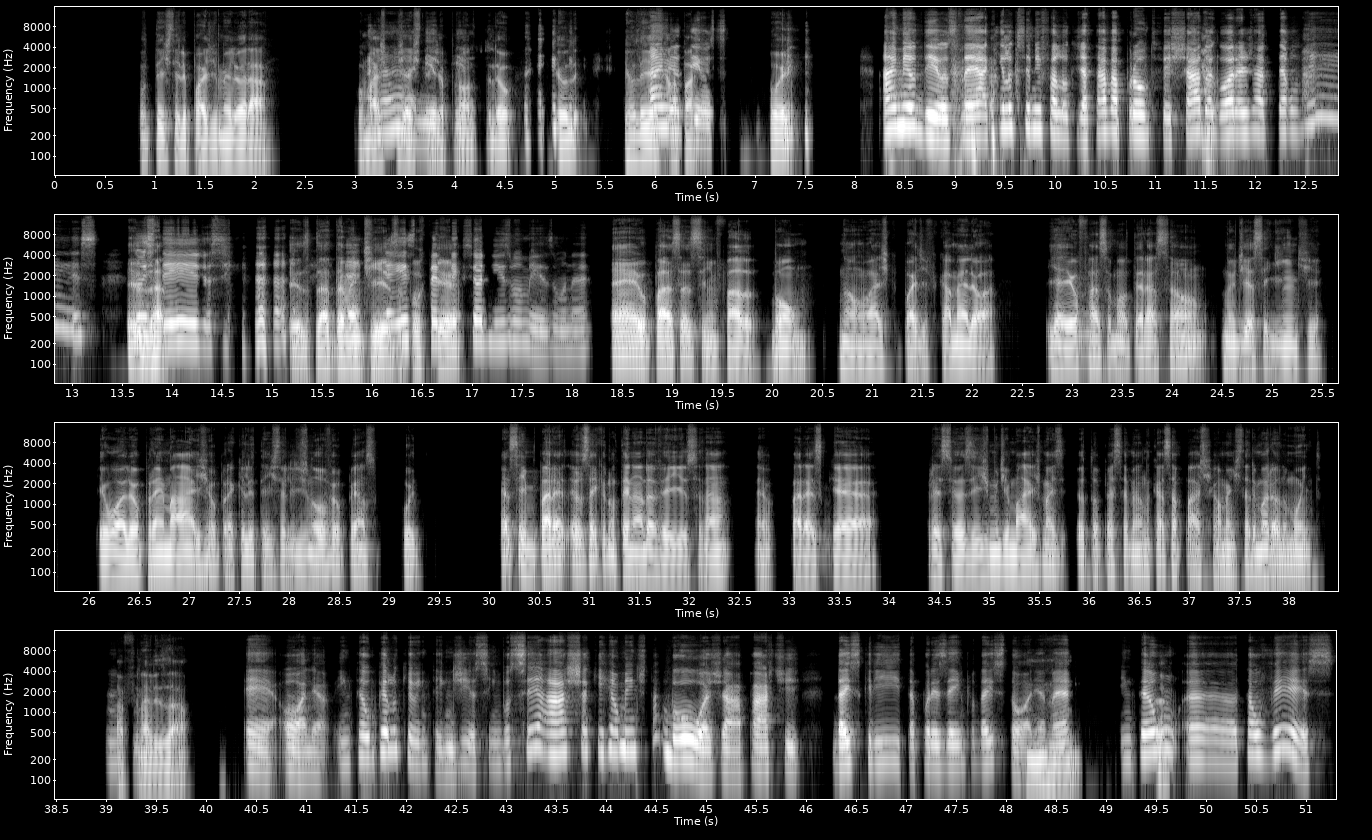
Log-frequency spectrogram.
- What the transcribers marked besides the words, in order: laugh; chuckle; laugh; other background noise; laugh
- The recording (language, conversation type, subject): Portuguese, advice, Como posso finalizar trabalhos antigos sem cair no perfeccionismo?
